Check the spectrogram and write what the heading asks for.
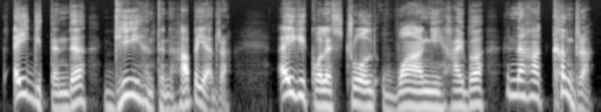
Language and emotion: Manipuri, angry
